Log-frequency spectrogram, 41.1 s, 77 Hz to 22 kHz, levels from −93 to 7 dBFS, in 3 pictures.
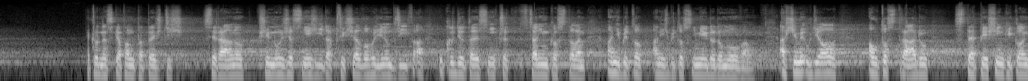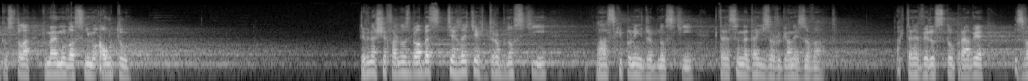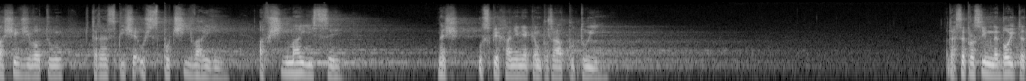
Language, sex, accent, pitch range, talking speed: Czech, male, native, 120-145 Hz, 125 wpm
